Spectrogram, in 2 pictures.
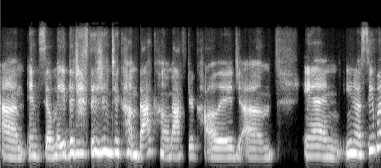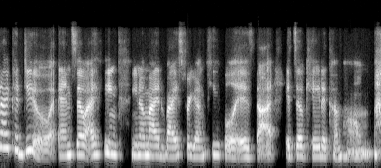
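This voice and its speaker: A woman with an American accent talks at a moderate pace, with hardly any pauses. Hers is an unremarkable speaking voice, fairly high in pitch, with ordinary pitch variation. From Navajo Nation, Monument Valley, Utah. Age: 20s. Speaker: community center director. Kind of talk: interview.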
